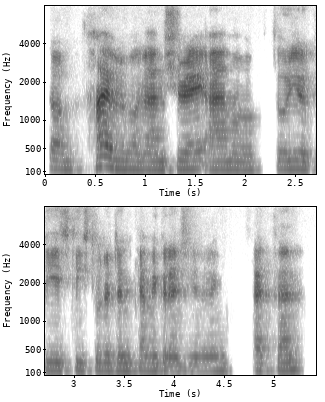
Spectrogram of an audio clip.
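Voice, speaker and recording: Young guy from india, kinda monotone, muffled zoom audio. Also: medium pitch, brisk. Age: 20s. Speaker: student panelist. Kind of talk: casual introduction. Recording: dull video call audio.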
